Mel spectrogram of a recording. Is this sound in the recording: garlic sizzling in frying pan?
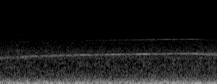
no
